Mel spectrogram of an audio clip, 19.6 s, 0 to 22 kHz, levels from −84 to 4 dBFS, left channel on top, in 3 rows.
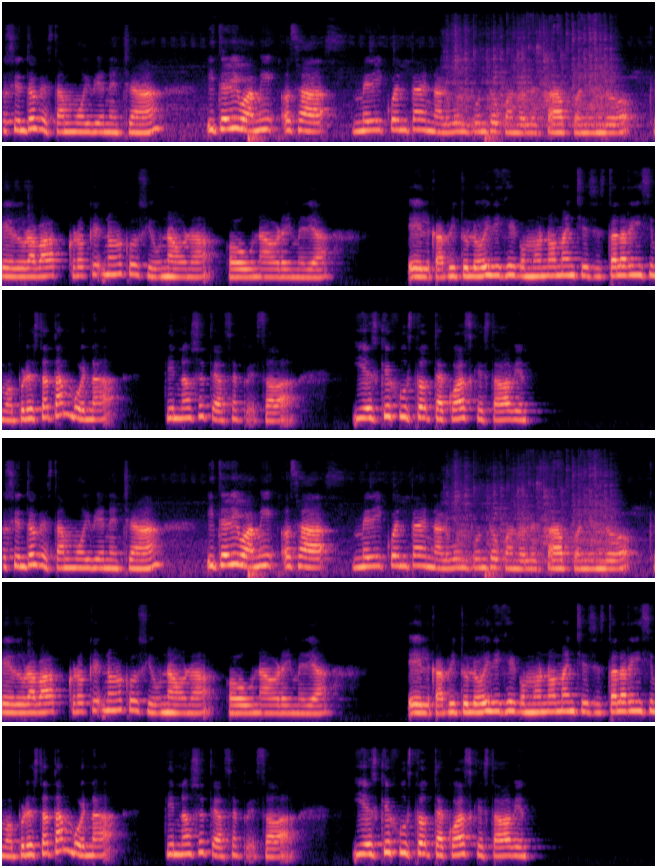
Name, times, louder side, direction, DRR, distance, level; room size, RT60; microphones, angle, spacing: voice 1, 0.0-1.7 2.0-9.8 10.6-14.2 14.7-16.0 16.6-18.3, right 1 dB, 5° right, 0.3 m, -20 dB
sound 1, 1.1-6.8, left 1 dB, 10° left, 1.1 m, -38 dB
8.9 x 5.1 x 3.2 m
head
